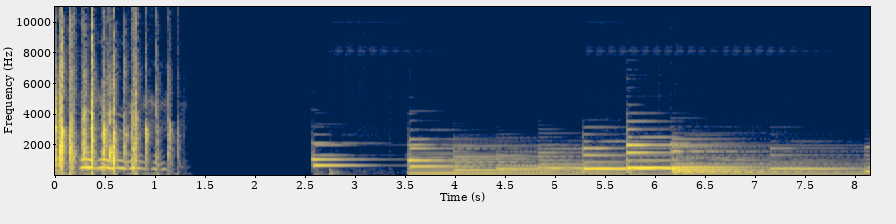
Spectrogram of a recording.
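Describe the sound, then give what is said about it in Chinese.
A short, loud burst of audience applause welcoming a vocal music student about to perform, dense clapping for about a second, then it cuts off into silence before sustained piano-like tones begin playing. “好，我们快听一下，OK，掌声欢迎。”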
